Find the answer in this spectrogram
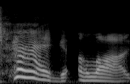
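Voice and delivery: Tagalog with stress on first syllable "Tag". Speaker's natural habit of first-syllable emphasis: stress on first syllable 'Tag'. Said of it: "my natural inclination is to put the emphasis on the first syllable".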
